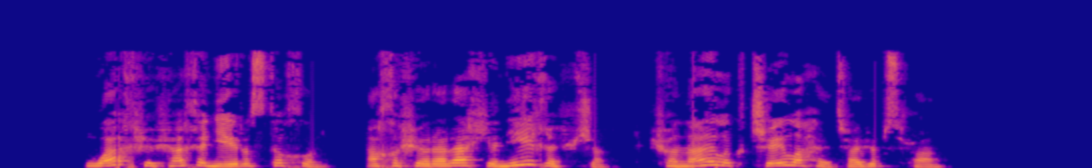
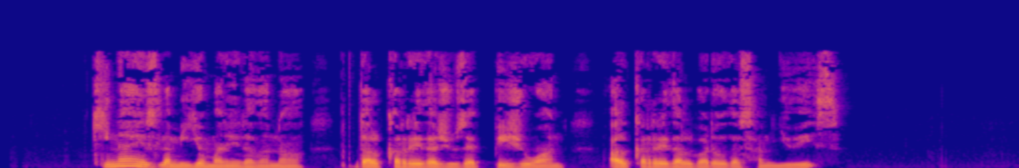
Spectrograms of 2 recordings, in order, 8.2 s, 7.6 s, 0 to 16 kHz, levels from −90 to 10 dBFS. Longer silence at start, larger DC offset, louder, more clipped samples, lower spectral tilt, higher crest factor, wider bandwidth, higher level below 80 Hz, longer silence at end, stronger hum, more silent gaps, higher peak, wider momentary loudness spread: about the same, 0.65 s vs 0.7 s; neither; about the same, -20 LUFS vs -21 LUFS; neither; about the same, -4.5 dB/octave vs -5.5 dB/octave; about the same, 20 dB vs 20 dB; about the same, 11.5 kHz vs 11.5 kHz; first, -60 dBFS vs -70 dBFS; second, 1.15 s vs 1.35 s; neither; first, 2.55-2.74 s vs none; about the same, 0 dBFS vs -2 dBFS; first, 15 LU vs 12 LU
